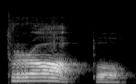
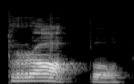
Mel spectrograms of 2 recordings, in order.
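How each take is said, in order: The two takes are said the same way.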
